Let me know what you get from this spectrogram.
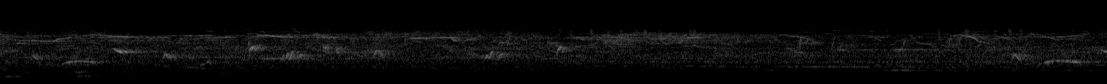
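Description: Several birds chirping and calling in short rising and falling whistles, over a faint steady hiss of outdoor background noise.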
